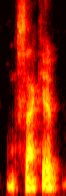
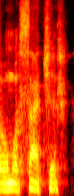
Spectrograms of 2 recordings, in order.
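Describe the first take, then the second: First: It uses the restored classical Latin pronunciation. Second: It uses the ecclesiastical church Latin pronunciation. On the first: "uso aqui a pronúncia restaurada do latim" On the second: "A pronúncia eh, eclesiástica seria Homo Sacer"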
